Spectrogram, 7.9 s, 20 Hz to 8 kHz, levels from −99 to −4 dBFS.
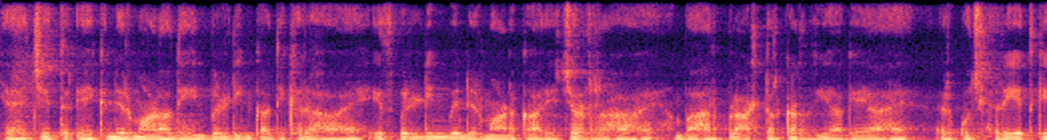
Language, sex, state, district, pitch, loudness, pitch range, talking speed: Hindi, male, Chandigarh, Chandigarh, 110 Hz, -16 LUFS, 105-115 Hz, 205 wpm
